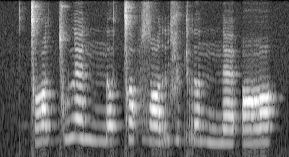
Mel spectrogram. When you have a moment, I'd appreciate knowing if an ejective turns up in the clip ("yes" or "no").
no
